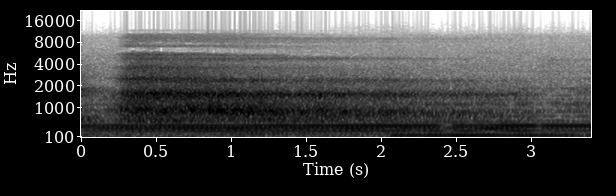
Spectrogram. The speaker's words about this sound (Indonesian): Saya ingin coba deh sekarang diri kamu ambil nafas. Yuk, ambil nafas lewat hidung yang dalam. Kemudian kamu hembuskan perlahan-lahan melalui mulut ya.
